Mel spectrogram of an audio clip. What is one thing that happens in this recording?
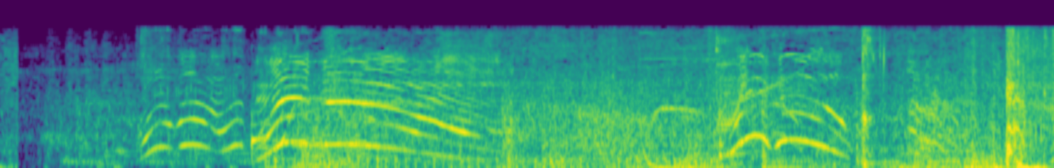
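Cartoonish laser blasts zap and whoop in rapid bursts.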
